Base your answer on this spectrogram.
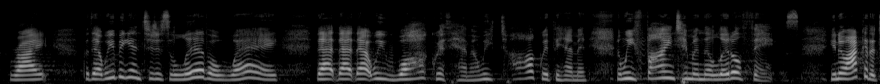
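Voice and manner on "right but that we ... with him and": usual speaking voice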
